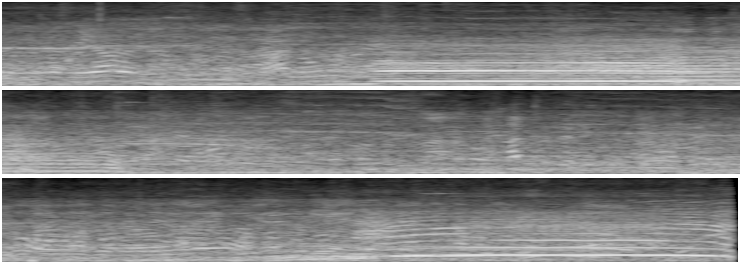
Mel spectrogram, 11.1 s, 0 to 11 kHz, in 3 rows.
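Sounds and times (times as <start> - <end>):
cow mooing: 1.8 - 4.3, 9.0 - 11.0.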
